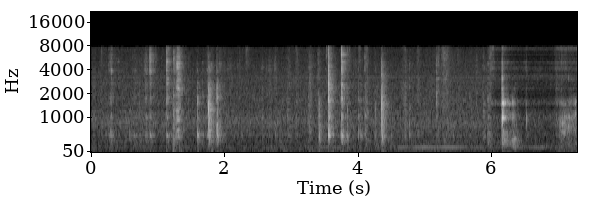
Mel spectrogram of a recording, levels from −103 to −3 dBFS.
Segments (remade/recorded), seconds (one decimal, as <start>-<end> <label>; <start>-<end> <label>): 0.0-6.0 recorded; 6.0-7.3 remade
